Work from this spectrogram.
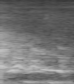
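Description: A dog gives one loud, drawn-out, whining cry close by, heard alone without any speech.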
